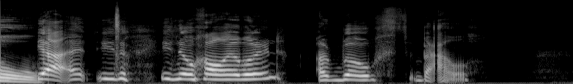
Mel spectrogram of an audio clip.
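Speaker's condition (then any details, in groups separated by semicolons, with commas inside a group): Cerebral palsy; speech sounds unusual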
